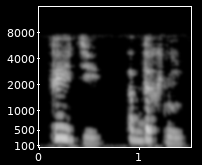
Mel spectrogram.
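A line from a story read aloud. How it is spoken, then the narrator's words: Tender. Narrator (Russian): сказал он нежно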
